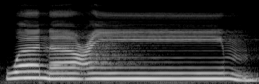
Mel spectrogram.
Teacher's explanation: Maka ketika berhenti ainnya ini panjang, boleh 2 atau 4 atau 6 harokat asal konsisten dalam sekali baca. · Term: mad arid li sukun, mad arid lukun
